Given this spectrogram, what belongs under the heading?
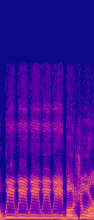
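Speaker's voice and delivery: slow, put-on French accent, words drawn out. Mocking French visitors who barely speak English: mock French accent. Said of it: "all this stuff with a French accent".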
